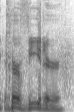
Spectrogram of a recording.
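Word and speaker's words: Kehrwieder: It's probably Kerweider. Okay. Yeah. Because the W is pronounced with a V. Like windows?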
